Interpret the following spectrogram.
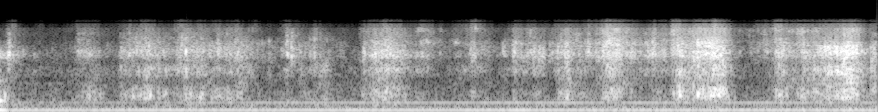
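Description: Tissue paper rustling and crinkling softly as it is picked up and handled, in short irregular rustles over a faint steady hum.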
